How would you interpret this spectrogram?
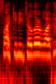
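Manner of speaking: usual speaking voice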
